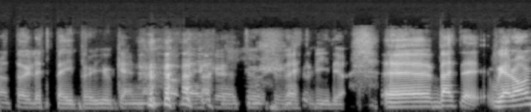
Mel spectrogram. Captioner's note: laughing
